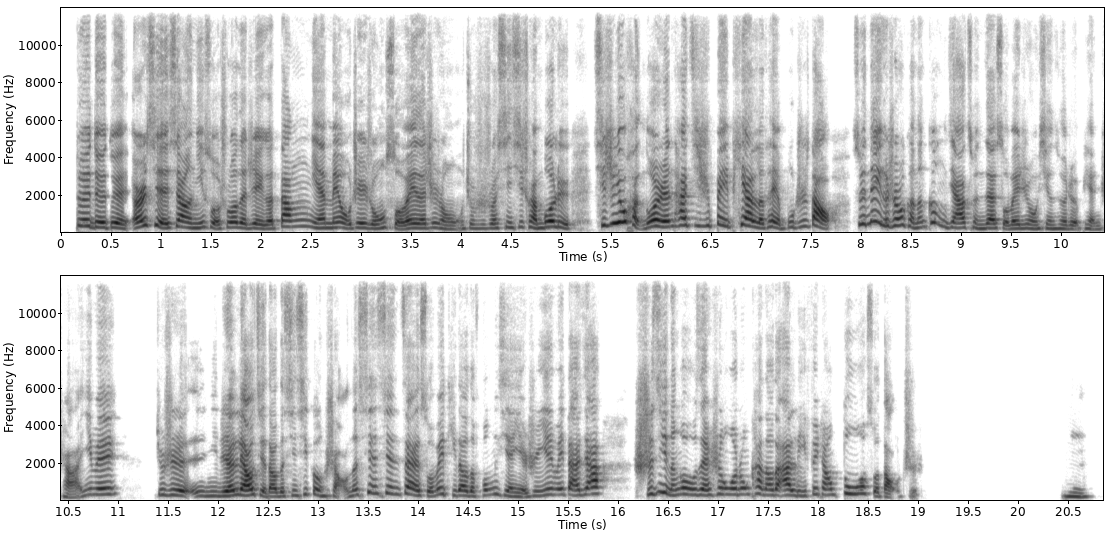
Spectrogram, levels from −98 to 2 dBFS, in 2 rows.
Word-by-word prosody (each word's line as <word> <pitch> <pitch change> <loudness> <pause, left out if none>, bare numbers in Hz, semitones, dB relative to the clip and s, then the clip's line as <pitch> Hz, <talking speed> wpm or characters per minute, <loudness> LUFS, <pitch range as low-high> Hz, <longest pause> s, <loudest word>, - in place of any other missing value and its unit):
对 350 -1 0
对 280 -3 +5
对， 260 -4 +3
而 370 - +4
且 475 +5 +3
像 290 - +3
你 250 - -4
所 280 -7 -2
说 275 +6 0
的 255 -3 +2
这 235 -2 -1
个， 210 0 +2
当 315 +7 +1
年 245 -2 +1
没 255 +2 -2
有 255 -4 -1
这 250 +1 0
种， 225 +2 -3
所 250 - -3
谓 230 +6 +3
的 235 - +1
这 255 +2 -7
种 200 -1 -7
就 225 0 -11
是 215 0 -13
说 230 0 -4
信 265 +2 -9
息 290 +2 -12
传 250 -5 +1
播 305 +1 +9
率， 275 -8 -3 0.2
其 380 - -3
实 - - 0
有 285 - -1
很 - - +1
多 310 +8 +8
人 300 +1 +6
他 380 +2 +3
即 365 -2 -11
使 365 - -7
被 370 -1 -4
骗 365 +1 +4
了， 240 - +3
他 295 - -2
也 275 - +2
不 255 +6 -10
知 320 +3 -11
道。 - - +4
所 450 - -4
以 - - -10
那 295 - -1
个 355 - -2
时 365 - +1
候 390 - +2
可 350 - -4
能 265 +3 -8
更 270 +2 -4
加 255 -2 +2
存 250 -5 -9
在 235 - +4
所 230 -5 -6
谓 205 - 0
这 215 - -9
种 205 -2 -5
幸 215 -1 -9
存 205 -1 -5
者 185 -2 -5
偏 200 -5 -10
差， 190 +1 -8
因 305 +4 -12
为 325 +2 0 0.4
就 300 0 -10
是， 290 -1 -3
呃， 245 -1 0
你 240 0 -10
人 250 +4 +4
了 280 0 +8
解 290 - -5
到 215 - 0
的 225 - -6
信 270 +4 -14
息 325 +5 -12
更 300 -6 -4
少， 240 -2 -10
那 275 - -6
现 375 +3 -8
现 360 -3 -7
在 320 -6 +1
所 245 -2 -5
谓 325 +7 -5
提 310 -5 -16
到 265 -2 0
的 240 - -4
风 285 +7 -9
险， 260 -6 -5
也 190 - -4
是 250 +5 -10
因 310 +4 -6
为 310 - -3
大 285 -4 0
家 350 +3 +4 0.3
实 345 +2 -7
际 440 -1 -2
能 285 - -5
够 325 -2 0
在 295 -2 0
生 330 +1 -6
活 320 - 0
中 330 +1 -5
看 355 0 -3
到 290 0 -3
的 290 - +1
案 280 0 +3
例 255 -1 -10
非 330 +5 -11
常 300 -1 -4
多 365 +1 -3
所 - - -6
导 - - -4
致。 - - -22 1.4
嗯。 210 -2 -7
280 Hz, 350 characters per minute, -20 LUFS, 240-330 Hz, 1.4 s, 播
